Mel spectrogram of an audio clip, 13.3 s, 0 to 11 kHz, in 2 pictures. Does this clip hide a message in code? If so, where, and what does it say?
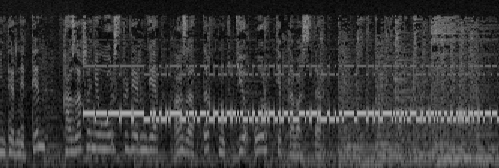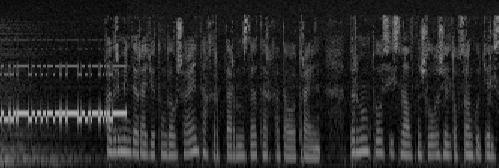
Yes: RTTY (45.45 baud, 170 Hz shift) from 1.1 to 8.3 s, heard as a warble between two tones, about 970 Hz centre. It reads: HBZLJ IUCO3 VQVFB JIRP7 P1IKS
